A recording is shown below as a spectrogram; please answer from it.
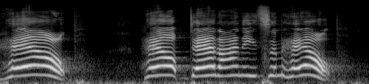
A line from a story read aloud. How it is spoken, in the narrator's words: I started hollering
